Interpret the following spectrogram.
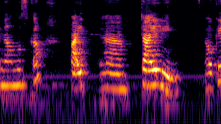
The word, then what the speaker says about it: ptyalin: Saliva contain a starch splitting enzyme, जो कि क्या है नाम उसका, टाइलिन। ओके इसका प्रोनाउंसिएशन टी से होता है बट it starts from P, सो PTYALIN, ये आपका नोट्स में है।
